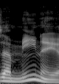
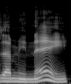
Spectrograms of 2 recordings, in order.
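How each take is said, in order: First: The stress falls on the middle syllable. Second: The stress falls on the final syllable. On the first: The speaker calls it right. "but it's [name], I believe ... Put the fucking accent mark on the I" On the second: The speaker calls it wrong. "he has the accent mark on the E, so I'm assuming it's Amine"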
